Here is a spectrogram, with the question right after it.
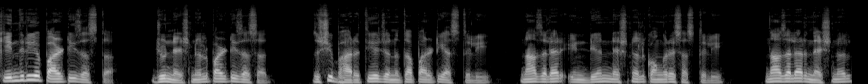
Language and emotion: Goan Konkani, neutral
